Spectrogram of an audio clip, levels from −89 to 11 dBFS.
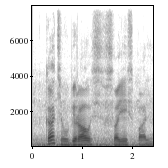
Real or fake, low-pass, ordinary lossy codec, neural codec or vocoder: real; none; none; none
